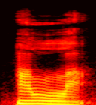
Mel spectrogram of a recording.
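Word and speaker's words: الله: তাহলে দুইবার কীভাবে উচ্চারণ করব? বলতে হবে হামজা লাম জবর আল, লাম জবর লা, আল্লাহ।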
